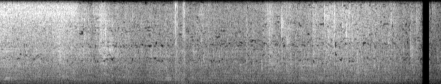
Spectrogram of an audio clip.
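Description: Marinated chicken pieces sizzling steadily as they deep-fry in hot oil in a kadai, with a few brief crackles as more pieces are dropped in.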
